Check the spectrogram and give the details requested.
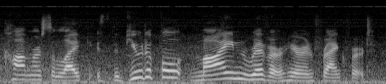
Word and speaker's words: Main: One of the main arteries of tourism and commerce alike is the beautiful Mine River here in Frankfurt. Mine is spelled, by the way, like Main Street, USA.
